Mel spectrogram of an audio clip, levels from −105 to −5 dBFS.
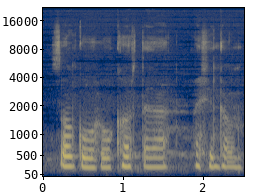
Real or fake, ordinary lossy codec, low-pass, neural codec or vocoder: real; none; none; none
